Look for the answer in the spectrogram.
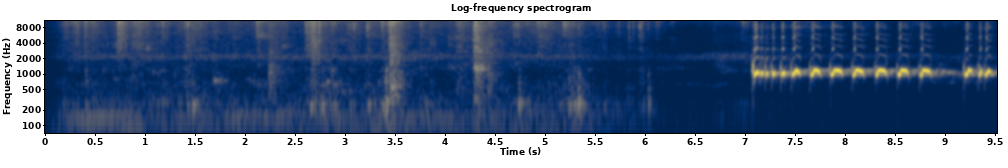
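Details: Local Pajajaran zebra dove from Kuningan, West Java, caged and hoisted on a pole, singing loudly: after several seconds of mixed background noises, a rapid, even string of about a dozen low, rolling cooing notes begins.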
